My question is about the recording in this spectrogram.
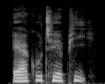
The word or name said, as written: ergoterapi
